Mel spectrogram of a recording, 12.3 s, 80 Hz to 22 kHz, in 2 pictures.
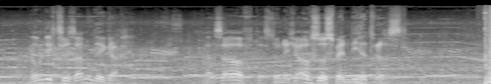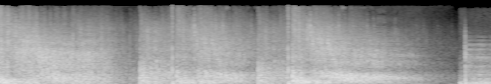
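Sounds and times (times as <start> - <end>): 
speech: 0.4 - 1.8, 2.6 - 5.3
gunshots in a crime radio drama: 6.1 - 12.2.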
